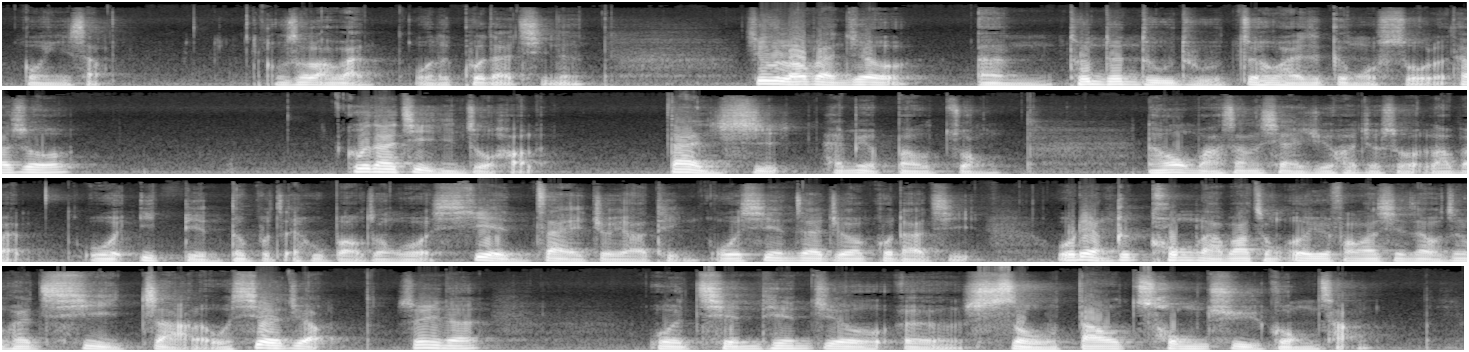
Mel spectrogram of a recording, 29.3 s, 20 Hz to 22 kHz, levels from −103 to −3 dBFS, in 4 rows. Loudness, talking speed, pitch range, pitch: -12 LUFS, 250 characters per minute, 90-125 Hz, 100 Hz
